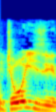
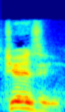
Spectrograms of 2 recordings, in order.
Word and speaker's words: Jersey: you know but yeah Jersey don't say joizi though it's Jersey yeah you gotta pronounce it right unless you get into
